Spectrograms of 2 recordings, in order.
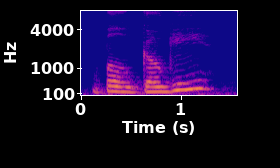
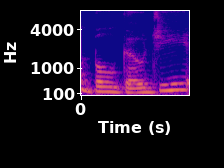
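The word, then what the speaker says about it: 불고기: my friend's birthday and the meat is called bulgogi and I was like can I have the bul GOI and my friends were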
